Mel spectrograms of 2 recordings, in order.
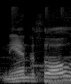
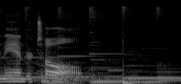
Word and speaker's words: Neanderthal: uh right Neanderthal or nander tal you use nander tal I've always heard it as Neanderthal is it a preference a preference and there's no h sound when it's pronounced in French and German it's something that I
